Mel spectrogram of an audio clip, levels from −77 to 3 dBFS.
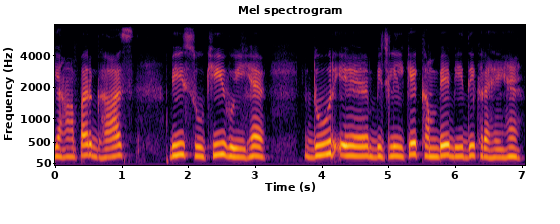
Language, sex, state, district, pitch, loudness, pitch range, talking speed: Hindi, female, Jharkhand, Sahebganj, 200 Hz, -15 LUFS, 190-215 Hz, 135 wpm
